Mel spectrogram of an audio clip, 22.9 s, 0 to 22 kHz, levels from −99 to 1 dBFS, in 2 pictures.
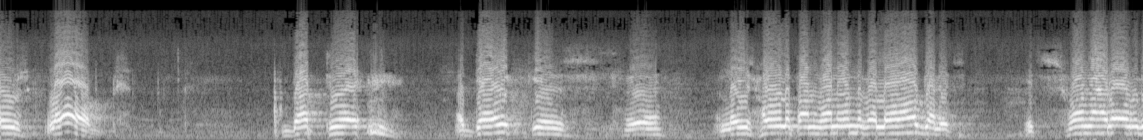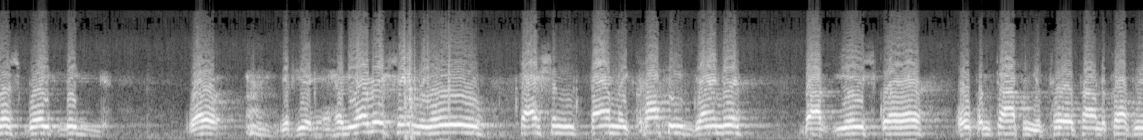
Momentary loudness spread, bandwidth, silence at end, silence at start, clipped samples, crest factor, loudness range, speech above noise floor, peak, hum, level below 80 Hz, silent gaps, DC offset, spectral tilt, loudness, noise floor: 14 LU; 15.5 kHz; 0 s; 0 s; 0.9%; 6 dB; 4 LU; 30 dB; 0 dBFS; none; -40 dBFS; none; under 0.1%; -5 dB/octave; -6 LUFS; -36 dBFS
